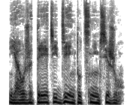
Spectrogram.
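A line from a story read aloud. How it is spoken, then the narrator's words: Conspiratorial whisper. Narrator (Russian): Перестав истерить, бразилец перешел на шепот заговорщика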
